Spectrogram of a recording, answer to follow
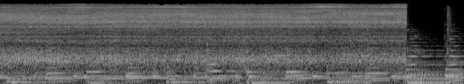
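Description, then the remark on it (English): A dental drill runs steadily during a dental procedure at Enamored Dentistry in North Scottsdale, with a loud, hissing water spray throughout, the high whoosh cutting off abruptly near the end while a lower mechanical hum continues. No one speaks. “I wanted to clear the air and get that all straightened out before you put drills and sharp objects in my mouth.”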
